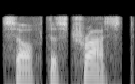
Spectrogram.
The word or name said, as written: self-distrust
